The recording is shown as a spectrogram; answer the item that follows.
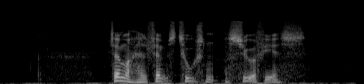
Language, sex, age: Danish, male, 25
